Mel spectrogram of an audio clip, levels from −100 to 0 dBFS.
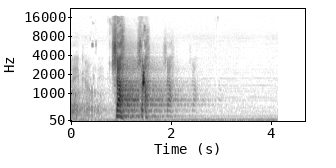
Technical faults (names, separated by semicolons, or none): corrupt frame decoded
